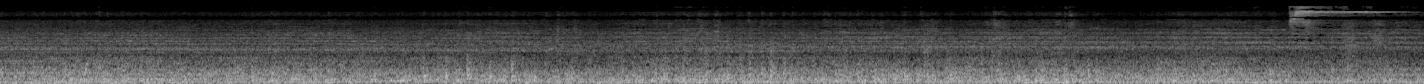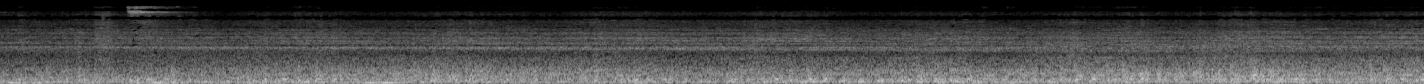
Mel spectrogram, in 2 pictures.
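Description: Freight train's container wagons rolling past at speed, a steady rumble with the clickety-clack of wheels over rail joints, and two brief high squeals around the middle.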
